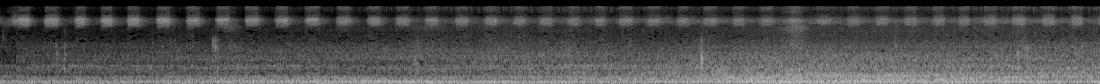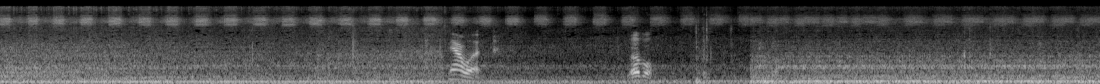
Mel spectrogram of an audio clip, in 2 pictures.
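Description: A steady motor hum with a low drone, running without a break except for a brief dip about three-quarters of the way through, when two short voice sounds are heard, before the hum resumes.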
